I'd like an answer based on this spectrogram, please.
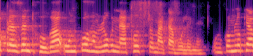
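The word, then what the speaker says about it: Gnathostomata: Second वाले में भी जी साइलेंट है और फर्स्ट वाले में भी जी साइलेंट है।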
